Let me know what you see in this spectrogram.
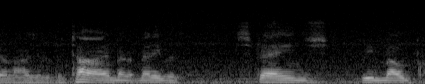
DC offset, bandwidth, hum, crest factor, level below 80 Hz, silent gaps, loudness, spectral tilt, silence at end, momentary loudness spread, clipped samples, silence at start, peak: under 0.1%; over 20 kHz; none; 16 dB; -50 dBFS; none; -31 LUFS; -7.5 dB/octave; 0 s; 19 LU; under 0.1%; 0 s; -14 dBFS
